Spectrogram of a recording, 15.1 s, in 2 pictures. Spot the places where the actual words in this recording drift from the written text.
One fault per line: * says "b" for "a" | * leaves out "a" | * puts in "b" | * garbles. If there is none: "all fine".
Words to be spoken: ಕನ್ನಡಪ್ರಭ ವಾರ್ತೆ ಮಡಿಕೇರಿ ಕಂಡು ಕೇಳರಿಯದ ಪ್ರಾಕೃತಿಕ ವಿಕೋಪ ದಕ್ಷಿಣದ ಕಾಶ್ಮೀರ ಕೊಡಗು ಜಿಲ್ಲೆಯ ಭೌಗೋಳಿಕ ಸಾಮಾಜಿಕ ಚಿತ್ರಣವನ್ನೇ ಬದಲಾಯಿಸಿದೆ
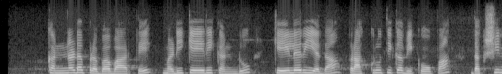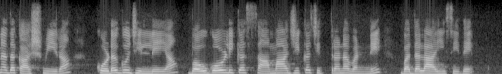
all fine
